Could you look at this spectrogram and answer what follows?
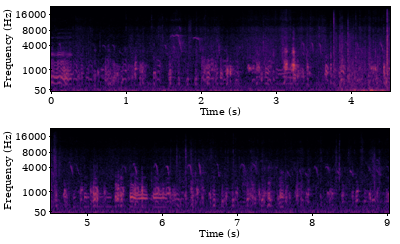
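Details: Chickens cluck in irregular bursts, with short staccato notes from several birds and a couple of louder peaks partway through.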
